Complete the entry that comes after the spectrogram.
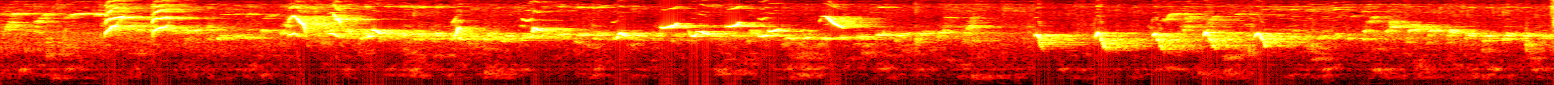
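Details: White-rumped shama delivering a continuous, rich song of varied whistles, sweet slurred phrases and fast trills, changing pitch constantly across high and mid registers, with no pauses and little background noise.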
